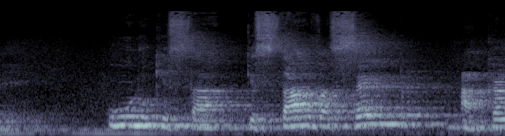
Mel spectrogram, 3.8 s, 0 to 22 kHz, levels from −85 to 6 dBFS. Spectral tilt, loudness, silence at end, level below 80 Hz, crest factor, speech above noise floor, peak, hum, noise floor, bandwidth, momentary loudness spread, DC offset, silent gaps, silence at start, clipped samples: -5 dB/octave; -27 LUFS; 0 s; -54 dBFS; 18 dB; 21 dB; -10 dBFS; none; -47 dBFS; 16.5 kHz; 11 LU; under 0.1%; none; 0 s; under 0.1%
